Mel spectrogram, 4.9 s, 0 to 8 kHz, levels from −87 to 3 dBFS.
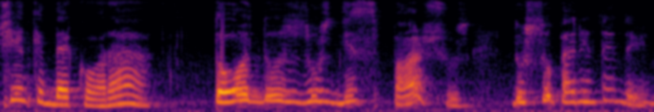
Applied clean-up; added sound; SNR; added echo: none; none; none; none.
